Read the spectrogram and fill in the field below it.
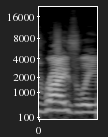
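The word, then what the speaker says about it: Wriothesley: Okay, his name is Risley, but it's spelled weird and I call him Wistershir Sauce and they have like a and and he's a boxer.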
